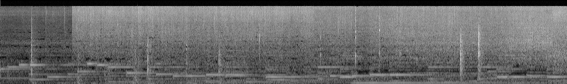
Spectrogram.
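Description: Sliced onions sizzling in hot oil in a nonstick wok, with a steady hiss that starts about a second and a half in, while a wooden spatula stirs them. The spatula knocks sharply against the pan a few times, the loudest two close together near the end. Background music plays throughout.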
